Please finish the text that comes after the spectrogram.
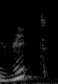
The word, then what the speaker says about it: huit: OK, alors les H des mots huile, huître et huit ne se prononcent pas.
